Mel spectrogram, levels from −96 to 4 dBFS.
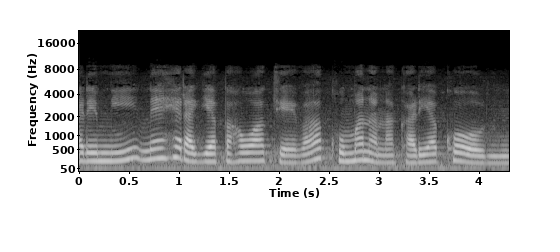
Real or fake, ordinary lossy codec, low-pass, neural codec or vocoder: fake; MP3, 96 kbps; 10.8 kHz; codec, 24 kHz, 0.9 kbps, WavTokenizer, medium speech release version 2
